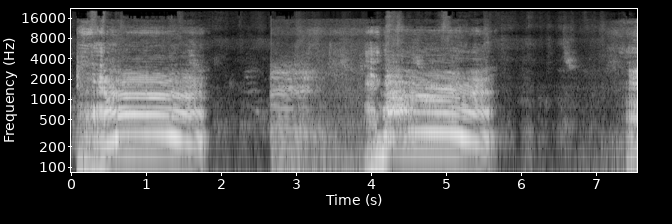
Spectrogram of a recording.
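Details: Cow mooing: two long, loud, drawn-out moos, each about two seconds, with rich harmonic tone that rises then falls, separated by a quiet pause.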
